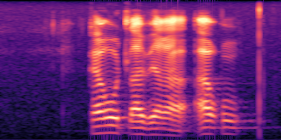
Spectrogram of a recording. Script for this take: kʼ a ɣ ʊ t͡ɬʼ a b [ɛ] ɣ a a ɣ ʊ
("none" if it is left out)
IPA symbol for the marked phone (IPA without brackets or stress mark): ɛ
